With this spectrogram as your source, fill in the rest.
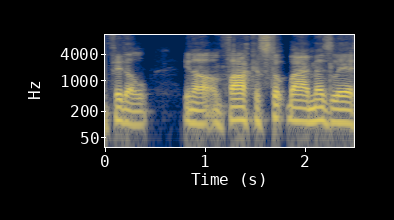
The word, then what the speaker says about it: Meslier: But if Darlow thinks he's playing second fiddle, and Farker stuck by Meslier Silent S for a long time, didn't he?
